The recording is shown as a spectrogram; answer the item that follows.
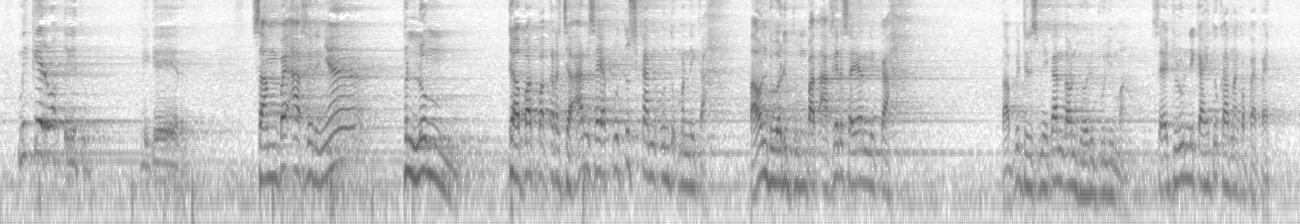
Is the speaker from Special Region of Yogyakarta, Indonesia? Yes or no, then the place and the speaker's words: yes; Yogyakarta, Special Region of Yogyakarta, Indonesia; also born or lived in Lampung; Saya aslinya Bandengan sini, Tegal Sari. Lahir di Lampung. Gede ning Yogyakarta. … putra Jawa kelahiran Sumatera.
